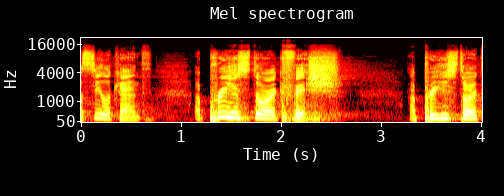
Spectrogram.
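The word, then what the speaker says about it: coelacanth: It looks weird, the spelling, but it's called a cilocanth.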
